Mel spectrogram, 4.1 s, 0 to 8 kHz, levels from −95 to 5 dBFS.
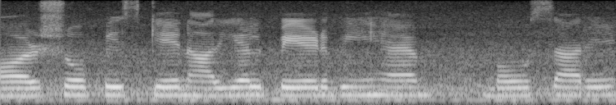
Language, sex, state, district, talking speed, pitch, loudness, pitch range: Hindi, female, Chhattisgarh, Raipur, 130 wpm, 190 Hz, -15 LUFS, 185-195 Hz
